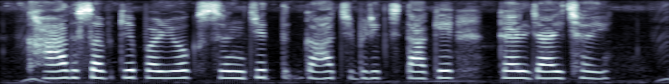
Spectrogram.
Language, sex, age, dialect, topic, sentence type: Magahi, female, 36-40, Western, agriculture, statement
